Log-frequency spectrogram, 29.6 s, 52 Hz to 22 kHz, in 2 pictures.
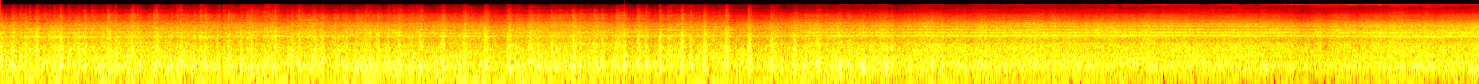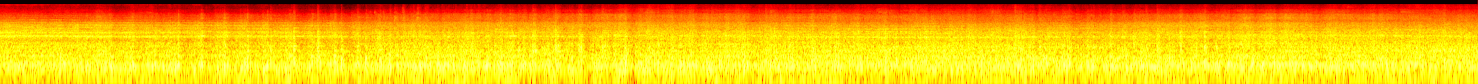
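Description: Freight train of open-top gondola wagons rolling past at about 44 km/h: a steady rumble with dense clatter of wheels over the rails. A faint, wavering high ringing tone runs through it.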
